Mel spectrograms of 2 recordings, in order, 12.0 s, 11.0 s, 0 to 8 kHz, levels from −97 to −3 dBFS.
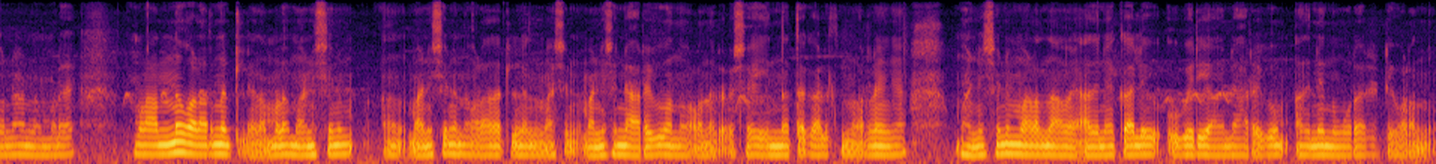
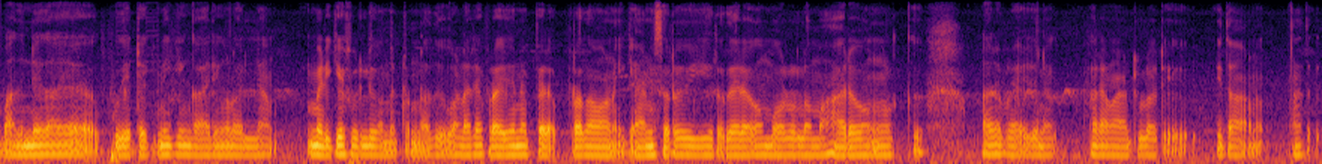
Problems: constant background noise, low volume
